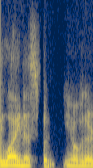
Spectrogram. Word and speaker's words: Linus: We were on tour with a German techno thrash band called Obscura, and the bass player, we say Linus, but over there it's pronounced Linus.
